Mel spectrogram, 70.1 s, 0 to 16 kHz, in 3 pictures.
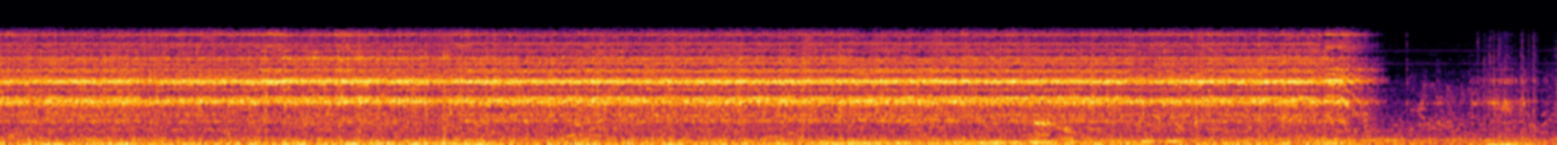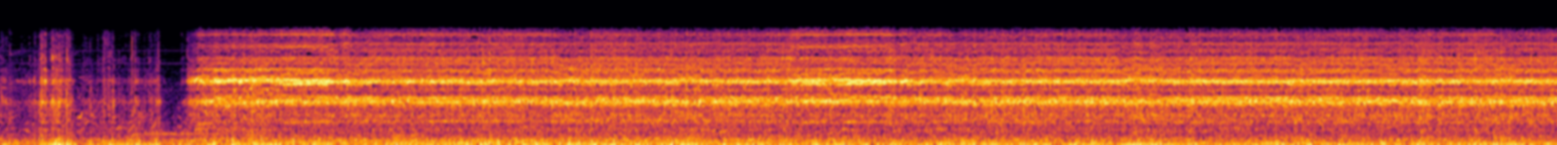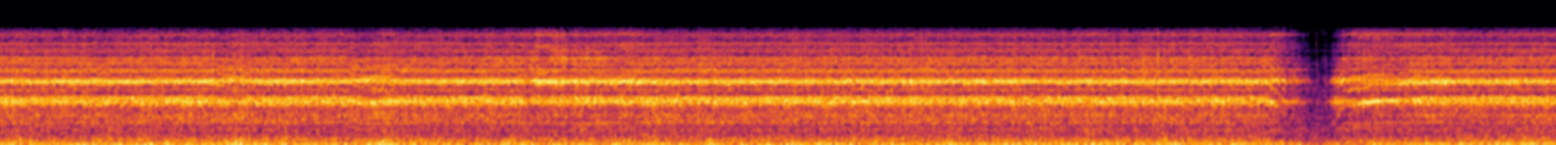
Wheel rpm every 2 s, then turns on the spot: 160, 160, 160, 160, 160, 160, 160, 160, 160, 160, 40, 20, 20, 120, 160, 160, 160, 160, 160, 160, 160, 160, 160, 160, 160, 160, 160, 160, 160, 160, 160, 160, 150, 90, 160.
22-26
